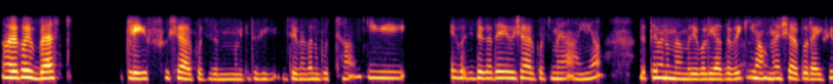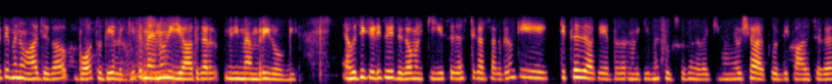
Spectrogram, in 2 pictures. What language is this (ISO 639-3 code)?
pan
